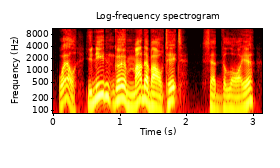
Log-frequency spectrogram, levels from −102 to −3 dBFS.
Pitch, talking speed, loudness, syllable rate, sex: 150 Hz, 190 wpm, -19 LUFS, 4.7 syllables/s, male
